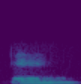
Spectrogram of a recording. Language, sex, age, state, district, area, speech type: Bodo, female, 30-45, Assam, Chirang, urban, conversation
